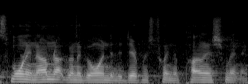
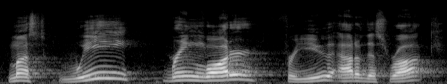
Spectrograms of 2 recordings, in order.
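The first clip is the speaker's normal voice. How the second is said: WE stretched out high and loud; stress on WE; 7 semitones higher, 11 dB louder, slower than usual. Acted. Moses challenging the rebels at the rock, heavy stress on "we". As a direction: punch and hold the word "we", slow and loud. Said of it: "The reason I emphasize the word "we".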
